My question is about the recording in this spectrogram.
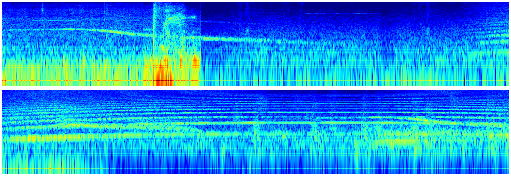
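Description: An emergency-vehicle siren wailing in long rising and falling sweeps, with a loud thump about a second and a half in.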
